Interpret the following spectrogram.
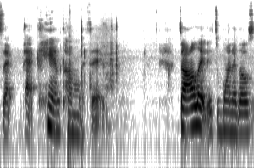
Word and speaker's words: Dalet: And it's pronounced like D, like dog.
